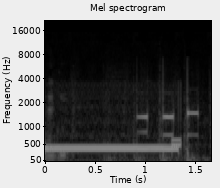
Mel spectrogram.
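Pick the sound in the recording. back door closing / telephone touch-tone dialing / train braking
telephone touch-tone dialing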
